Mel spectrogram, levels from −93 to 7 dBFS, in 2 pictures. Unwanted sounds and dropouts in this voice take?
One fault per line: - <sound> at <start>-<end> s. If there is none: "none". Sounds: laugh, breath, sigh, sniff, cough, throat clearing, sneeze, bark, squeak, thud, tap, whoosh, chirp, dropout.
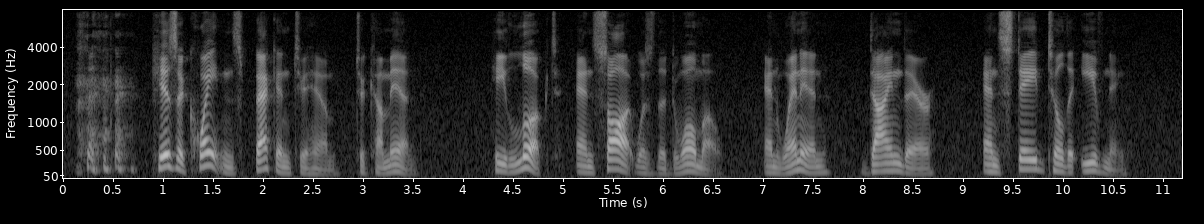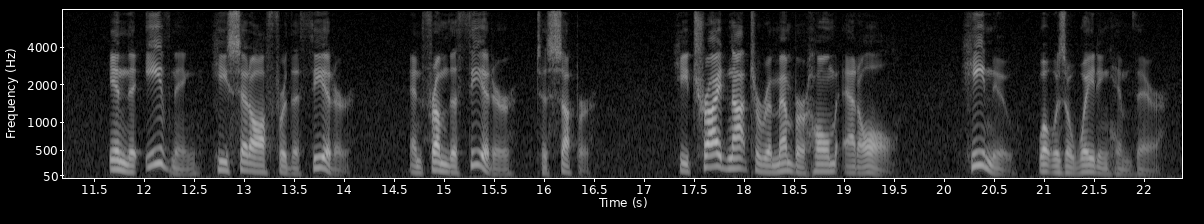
- laugh at 0.1-0.8 s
